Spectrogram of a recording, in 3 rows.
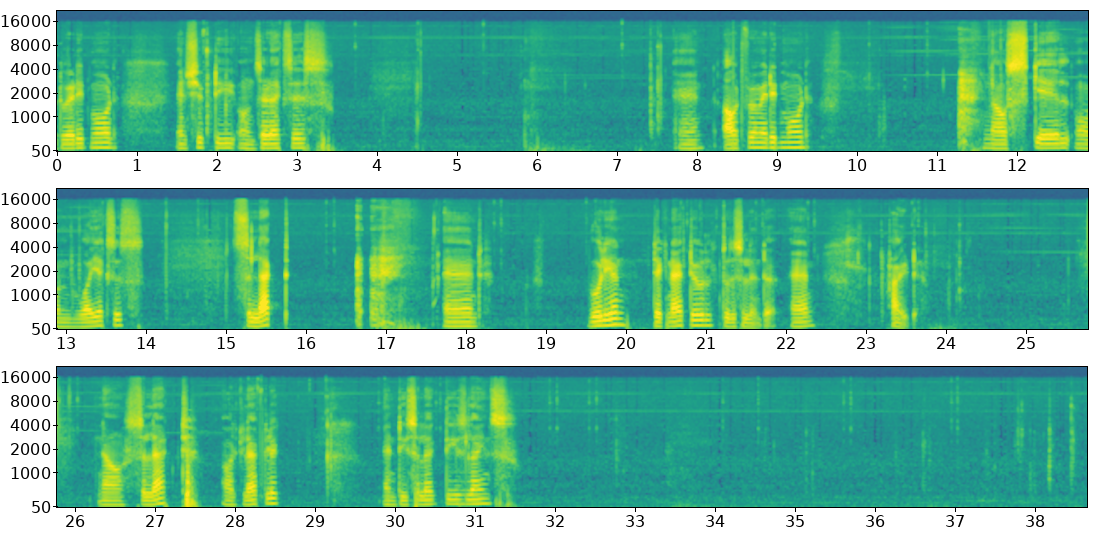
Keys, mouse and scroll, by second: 3.5-5.2 drag, 7.6-8.6 scroll down 5, 8.7 click, 9.1-9.7 scroll down 4, 9.9 click, 11.0-11.4 scroll up 3, 11.4 s, 14.0 click, 14.8 click, 16.0-17.3 drag, 17.3-18.1 scroll down 1, 18.1-19.4 drag, 21.4-22.0 drag, 22.8 h, 23.3 click, 23.8 Tab, 24.2-25.7 scroll up 4, 25.7 click, 26.5 alt+click, 27.8 alt+shift+click, 29.5 shift+click, 30.3 shift+click, 30.7-31.1 scroll down 2, 31.7 shift+click, 32.2 shift+click, 32.6-33.9 scroll up 1, 33.9 click, 34.6-35.4 scroll up 2, 35.4 alt+shift+click, 36.7 alt+shift+click, 37.3-37.7 scroll down 2, 37.7 ctrl+z, 38.3 ctrl+z.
